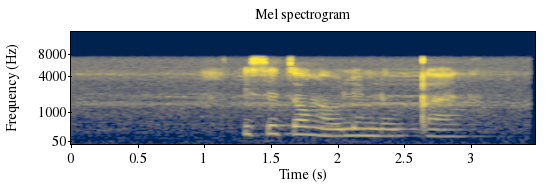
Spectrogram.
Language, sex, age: Zulu, female, 20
